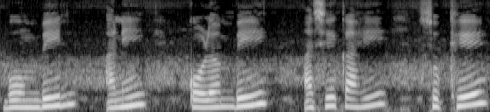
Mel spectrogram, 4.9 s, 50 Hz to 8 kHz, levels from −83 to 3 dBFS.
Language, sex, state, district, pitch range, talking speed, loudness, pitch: Marathi, female, Maharashtra, Mumbai Suburban, 195-255 Hz, 75 wpm, -14 LUFS, 220 Hz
